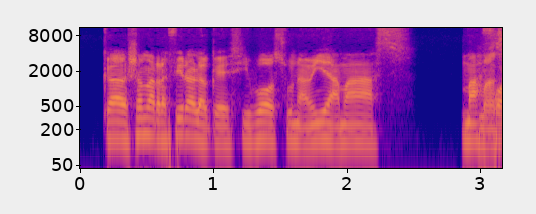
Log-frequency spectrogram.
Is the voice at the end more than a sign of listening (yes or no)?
no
